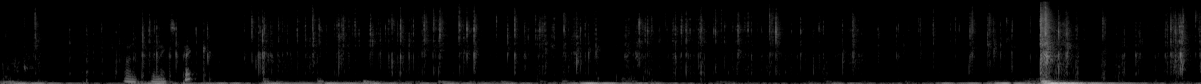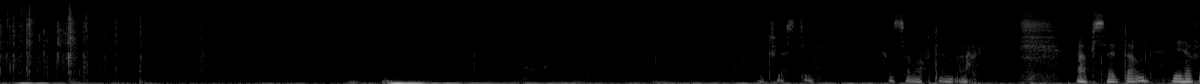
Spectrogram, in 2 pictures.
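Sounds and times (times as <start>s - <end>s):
wrapper ripping open: 0.0s - 14.1s
wrapper crinkling: 0.0s - 14.2s.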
